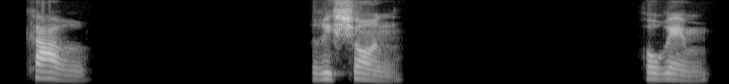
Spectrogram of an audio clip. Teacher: the tip of the tongue at the front of the mouth the Hebrew R is pronounced using the back of the tongue with a slight roll you can think of it like gargling Air at the back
